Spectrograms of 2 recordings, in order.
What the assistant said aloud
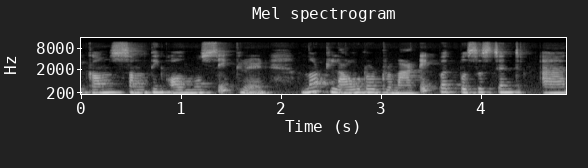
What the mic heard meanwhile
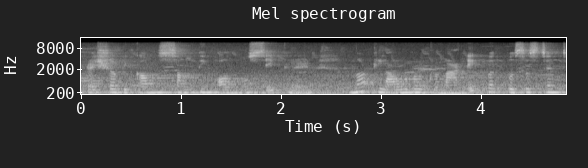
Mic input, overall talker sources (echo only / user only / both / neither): echo only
